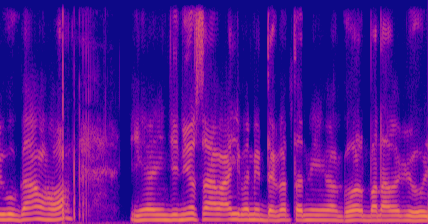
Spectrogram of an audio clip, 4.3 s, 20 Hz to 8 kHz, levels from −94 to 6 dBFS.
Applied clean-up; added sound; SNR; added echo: neural diffusion model UNIVERSE++.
